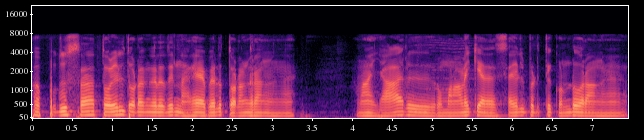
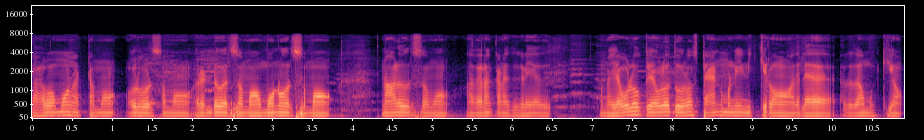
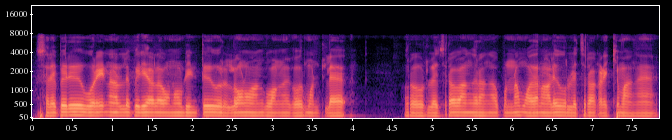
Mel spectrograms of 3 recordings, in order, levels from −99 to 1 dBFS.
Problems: background sounds at intervals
